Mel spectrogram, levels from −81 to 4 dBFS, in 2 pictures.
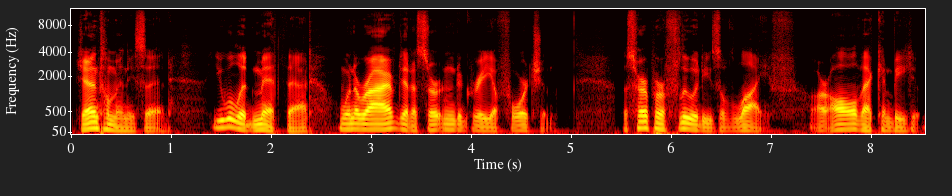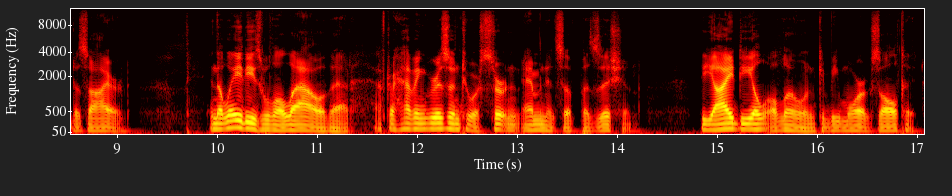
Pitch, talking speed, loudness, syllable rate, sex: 90 Hz, 165 wpm, -22 LUFS, 5.6 syllables/s, male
